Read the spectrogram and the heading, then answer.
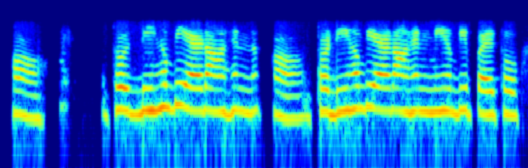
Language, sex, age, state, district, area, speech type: Sindhi, female, 45-60, Uttar Pradesh, Lucknow, rural, conversation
